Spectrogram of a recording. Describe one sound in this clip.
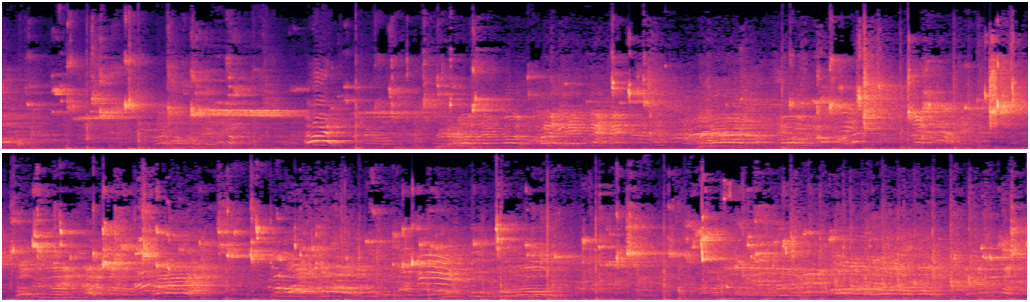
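Young players and spectators call out and chatter throughout.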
